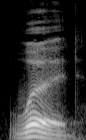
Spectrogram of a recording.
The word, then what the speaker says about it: would: It's not a would, but a would. Would. Here's the great thing about the word would. It can be a W-O-O-D or W-O-U-L-D. Both come out sounding the same.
